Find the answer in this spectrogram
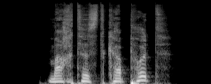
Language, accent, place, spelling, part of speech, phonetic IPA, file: German, Germany, Berlin, machtest kaputt, verb, [ˌmaxtəst kaˈpʊt], De-machtest kaputt.ogg
- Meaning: inflection of kaputtmachen: 1. second-person singular preterite 2. second-person singular subjunctive II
